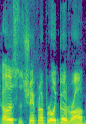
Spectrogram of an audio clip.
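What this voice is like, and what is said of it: Imitates another person's voice. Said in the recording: “Still working on that impersonation... You're getting there. You're getting there. Keep practicing.”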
